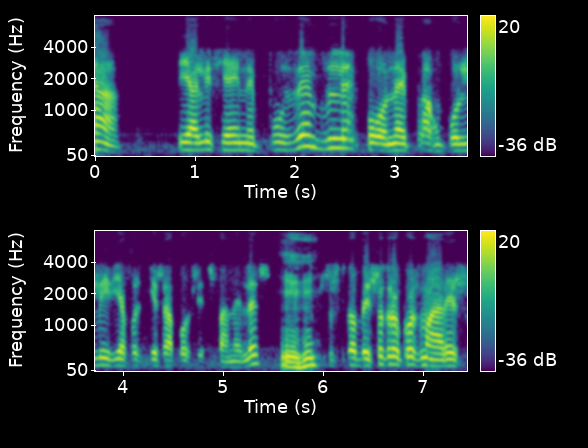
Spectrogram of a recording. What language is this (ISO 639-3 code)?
ell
